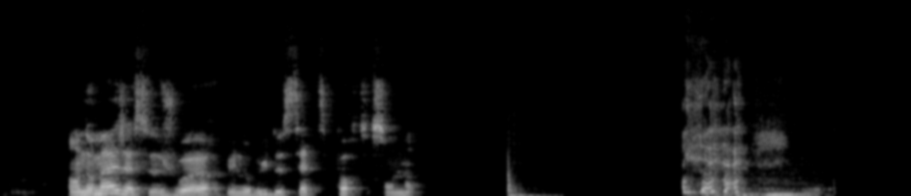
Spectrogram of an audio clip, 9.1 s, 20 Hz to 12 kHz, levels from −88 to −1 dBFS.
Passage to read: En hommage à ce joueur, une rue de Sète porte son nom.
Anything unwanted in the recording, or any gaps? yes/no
yes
